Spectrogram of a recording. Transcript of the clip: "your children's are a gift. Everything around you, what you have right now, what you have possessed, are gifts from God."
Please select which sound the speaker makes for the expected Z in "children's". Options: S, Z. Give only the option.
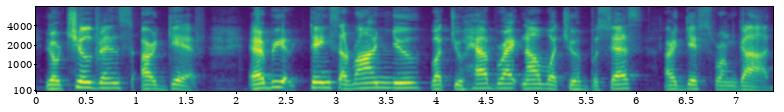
S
